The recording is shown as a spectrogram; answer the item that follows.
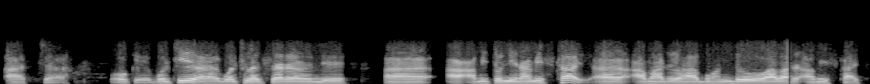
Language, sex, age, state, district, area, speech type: Bengali, male, 45-60, West Bengal, Hooghly, rural, conversation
